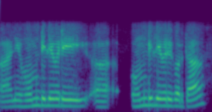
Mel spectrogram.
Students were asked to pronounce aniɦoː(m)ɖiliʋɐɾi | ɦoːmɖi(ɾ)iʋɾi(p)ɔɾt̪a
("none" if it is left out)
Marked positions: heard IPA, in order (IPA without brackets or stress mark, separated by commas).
m, l, k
